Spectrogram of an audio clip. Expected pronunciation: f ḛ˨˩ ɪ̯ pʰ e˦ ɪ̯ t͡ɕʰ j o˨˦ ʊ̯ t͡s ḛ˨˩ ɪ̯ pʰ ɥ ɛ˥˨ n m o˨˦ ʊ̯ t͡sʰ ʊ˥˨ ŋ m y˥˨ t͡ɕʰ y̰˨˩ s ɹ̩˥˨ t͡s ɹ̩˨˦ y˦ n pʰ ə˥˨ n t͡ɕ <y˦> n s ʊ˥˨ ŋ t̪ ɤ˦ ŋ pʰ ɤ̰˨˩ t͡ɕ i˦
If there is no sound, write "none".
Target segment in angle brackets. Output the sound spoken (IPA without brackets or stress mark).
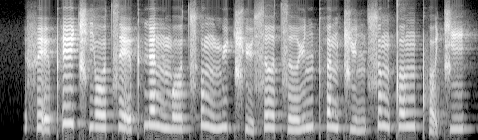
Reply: y̰˨˩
